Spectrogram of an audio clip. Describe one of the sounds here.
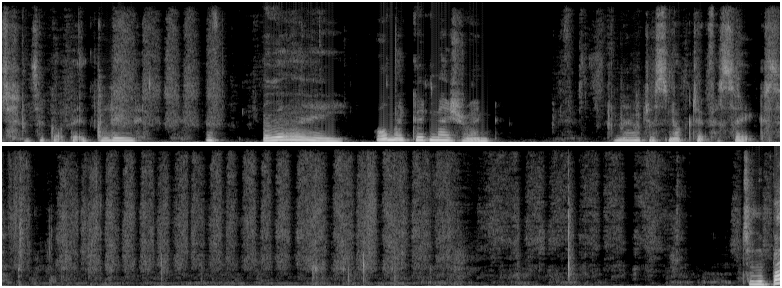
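A tissue rubs over paper.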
